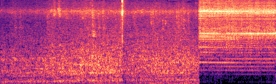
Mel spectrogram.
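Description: A rough, even noise for about three seconds, then an electric angle grinder's steady whine begins abruptly; the grinder is being used to slit a PVC pipe lengthwise.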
